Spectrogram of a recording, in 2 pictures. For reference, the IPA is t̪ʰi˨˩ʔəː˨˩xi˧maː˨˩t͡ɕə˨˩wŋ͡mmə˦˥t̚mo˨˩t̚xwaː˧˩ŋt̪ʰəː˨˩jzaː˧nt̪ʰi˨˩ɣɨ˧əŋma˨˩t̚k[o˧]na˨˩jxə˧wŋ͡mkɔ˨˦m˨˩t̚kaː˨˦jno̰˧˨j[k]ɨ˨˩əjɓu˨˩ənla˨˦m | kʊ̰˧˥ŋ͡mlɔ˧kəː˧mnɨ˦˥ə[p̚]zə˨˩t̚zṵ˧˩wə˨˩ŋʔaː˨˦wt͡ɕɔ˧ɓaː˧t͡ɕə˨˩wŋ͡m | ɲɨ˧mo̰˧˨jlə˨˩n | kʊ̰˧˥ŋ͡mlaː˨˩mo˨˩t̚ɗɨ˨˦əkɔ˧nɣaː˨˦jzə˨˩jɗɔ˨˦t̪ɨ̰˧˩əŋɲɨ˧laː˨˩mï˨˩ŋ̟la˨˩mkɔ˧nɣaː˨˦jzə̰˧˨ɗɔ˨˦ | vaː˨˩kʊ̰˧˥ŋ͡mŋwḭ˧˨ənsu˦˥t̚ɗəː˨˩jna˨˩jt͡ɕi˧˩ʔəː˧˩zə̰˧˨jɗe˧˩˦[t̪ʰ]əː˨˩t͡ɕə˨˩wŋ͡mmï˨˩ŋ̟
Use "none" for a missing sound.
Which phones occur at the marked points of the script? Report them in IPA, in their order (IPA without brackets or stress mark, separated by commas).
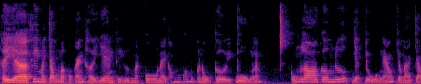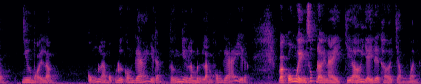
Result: o˧, k, k̚, t̪ʰ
